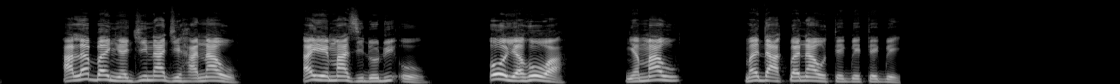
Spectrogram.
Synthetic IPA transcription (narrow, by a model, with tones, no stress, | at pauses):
a˨lɛ˦bɛ˦ɲɛ̃˨d͡ʑi˦nã˦d͡ʑi˨ɦa˨nã˦wo̰˨ | e˦jɛ˦mã˦zi˨ɖo˨ɖu˦i˦ʔo̰˨ | o˦je˨ɦo˦wa̰˨ | ɲɛ̃˨mã˦wu˦ | mɛ̃˦d̪a˦a˨k͡pɛ˦nã˦wo˨t̪e˨ɡ͡be˨t̪e˨ɡ͡bḛ˨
